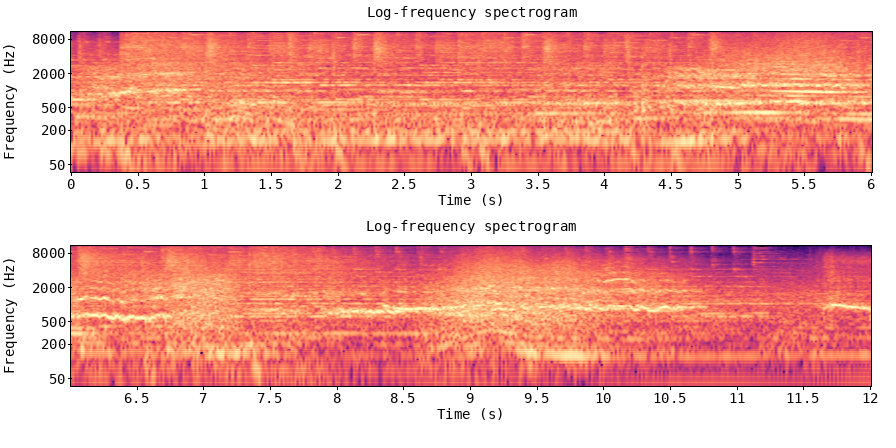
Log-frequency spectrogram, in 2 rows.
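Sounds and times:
car tyres squealing: 0.0s - 10.8s, 11.5s - 12.0s
soundtrack music: 0.0s - 12.0s.

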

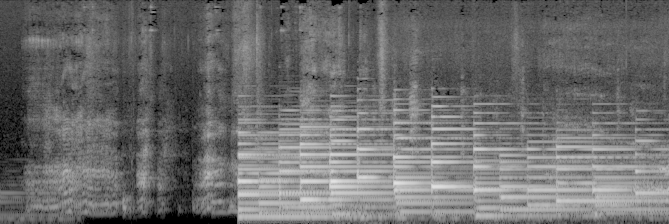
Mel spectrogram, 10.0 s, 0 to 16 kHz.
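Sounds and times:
soft music: 0.0s - 1.8s, 3.2s - 10.0s
dogs play-growling: 0.4s - 4.0s
loud piano music: 3.6s - 10.0s.

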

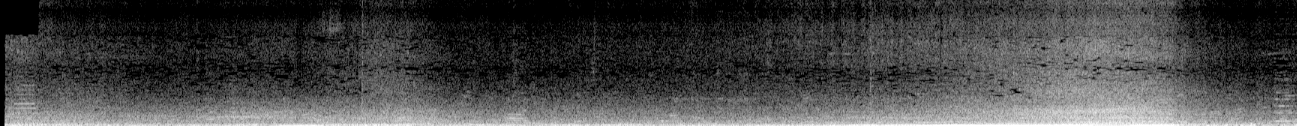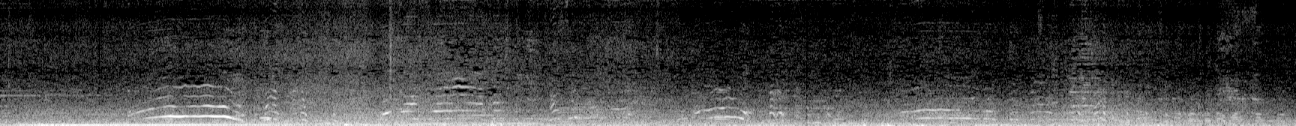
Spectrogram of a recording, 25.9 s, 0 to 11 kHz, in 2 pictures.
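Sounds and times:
road traffic rumble: 0.0s - 25.9s
vehicle passing close: 7.4s - 12.5s.

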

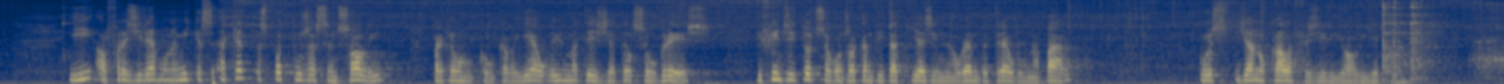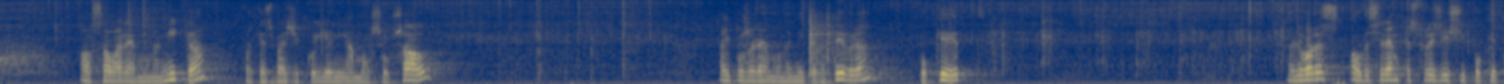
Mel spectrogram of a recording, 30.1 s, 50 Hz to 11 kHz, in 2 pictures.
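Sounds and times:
meat sizzling in a pan: 2.1s - 30.0s.

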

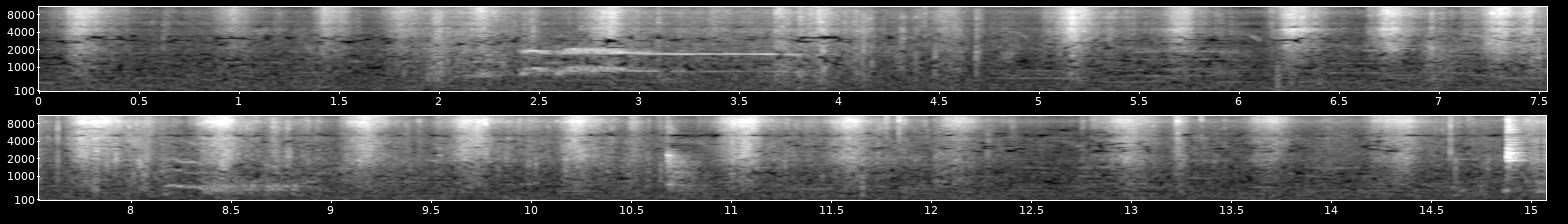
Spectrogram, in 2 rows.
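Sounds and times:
rooster crowing: 2.2s - 4.1s.

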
